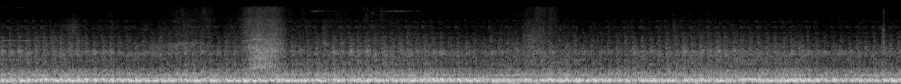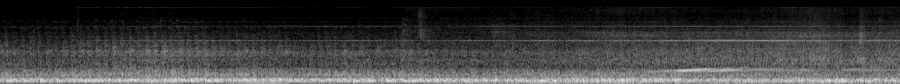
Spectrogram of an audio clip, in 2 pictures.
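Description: Traffic rumbles past on a busy road.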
